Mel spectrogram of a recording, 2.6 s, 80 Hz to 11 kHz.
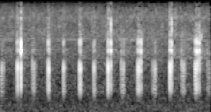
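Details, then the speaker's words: Xiaomi Redmi 1s back cover pressed over the area that normally heats up: quick sharp creaks and squeaks, five or six a second, loudest there, none lower down; resetting the back cover didn't help. Creaking back panel. "so when I press uh somewhere in this place you hear this noise and the farther I go to this there is normally no noise"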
